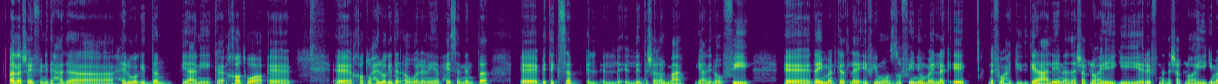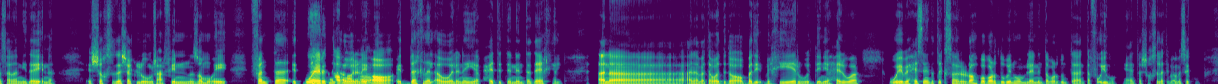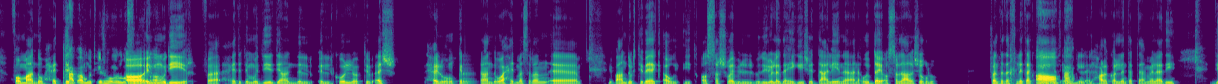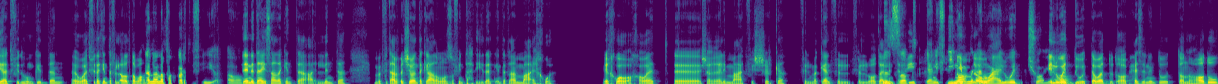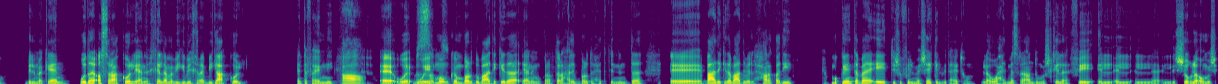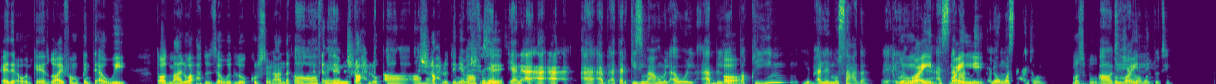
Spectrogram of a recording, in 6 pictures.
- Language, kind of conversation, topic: Arabic, advice, إزاي أتعامل مع ترقية أو دور جديد بمسؤوليات مش متعود عليها وخايف أفشل؟
- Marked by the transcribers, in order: tsk; tapping; unintelligible speech; in English: "course"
